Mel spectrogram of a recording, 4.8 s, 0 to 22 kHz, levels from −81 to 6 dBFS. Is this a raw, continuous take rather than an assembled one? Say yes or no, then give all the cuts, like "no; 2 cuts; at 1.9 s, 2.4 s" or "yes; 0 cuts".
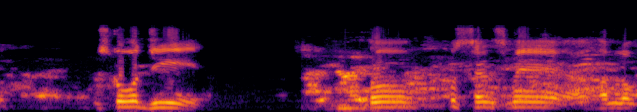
yes; 0 cuts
